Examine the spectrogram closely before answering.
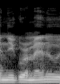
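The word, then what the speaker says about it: Negumereanu: use MMA math but I believe it's Nikolai nigramenu is how you pronounce it Carlos knocked him out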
